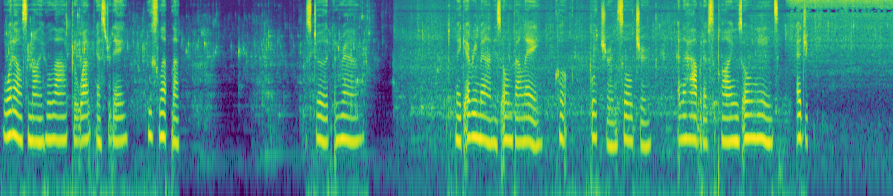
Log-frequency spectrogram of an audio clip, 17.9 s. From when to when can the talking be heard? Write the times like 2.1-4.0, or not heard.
0.0-3.6, 6.1-7.3, 8.9-16.1.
